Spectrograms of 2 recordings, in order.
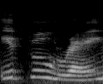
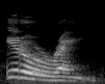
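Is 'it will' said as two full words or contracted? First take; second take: full; contracted. First: Both words, it and will, are said in full. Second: It and will merge into one contracted syllable. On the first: "Você pode cantar it will rain" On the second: "Ele canta it'll rain"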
